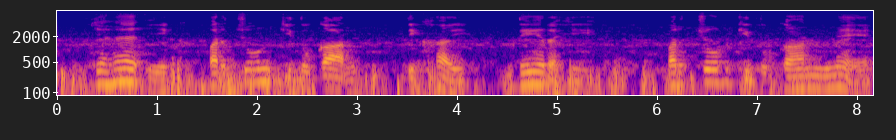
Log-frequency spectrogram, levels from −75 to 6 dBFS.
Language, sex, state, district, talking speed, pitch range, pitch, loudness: Hindi, male, Rajasthan, Bikaner, 95 wpm, 110-160 Hz, 125 Hz, -18 LUFS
